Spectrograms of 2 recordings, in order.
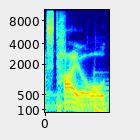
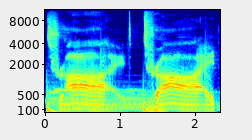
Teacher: um ditongo crescente com início na vogal baixa central não arredondada e faz o glide escorrega pra vogal alta anterior não arredondada.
